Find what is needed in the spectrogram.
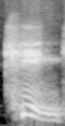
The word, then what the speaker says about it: Kinh: But he has a really good friend named King, K-I-N-H is pronounced King.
